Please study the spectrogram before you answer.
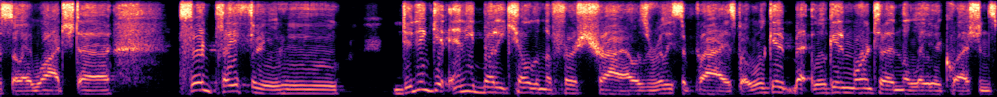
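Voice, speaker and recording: Man chatting on a cheap, poor-quality mic. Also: medium pitch. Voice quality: lo-fi cheap microphone sound. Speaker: podcast guest. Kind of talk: casual chat. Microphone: cheap microphone on online group call.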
